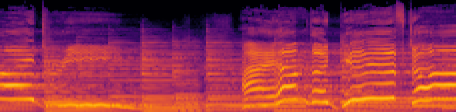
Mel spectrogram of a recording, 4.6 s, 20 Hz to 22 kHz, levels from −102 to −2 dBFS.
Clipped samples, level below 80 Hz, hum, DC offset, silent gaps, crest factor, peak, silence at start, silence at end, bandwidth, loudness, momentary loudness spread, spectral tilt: under 0.1%; -54 dBFS; none; under 0.1%; none; 14 dB; -8 dBFS; 0 s; 0 s; 17.5 kHz; -21 LUFS; 14 LU; -4.5 dB/octave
